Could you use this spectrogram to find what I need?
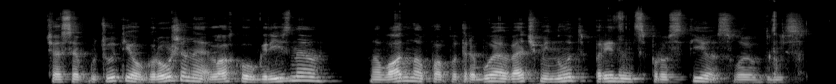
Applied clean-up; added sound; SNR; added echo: neural mask model Resemble Enhance denoiser.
